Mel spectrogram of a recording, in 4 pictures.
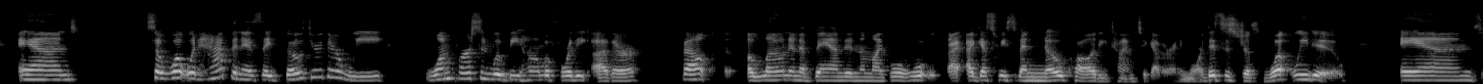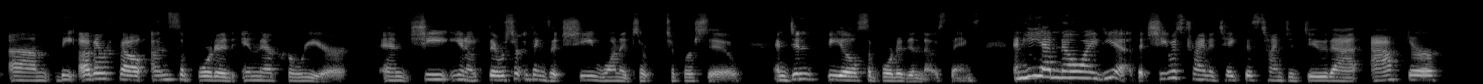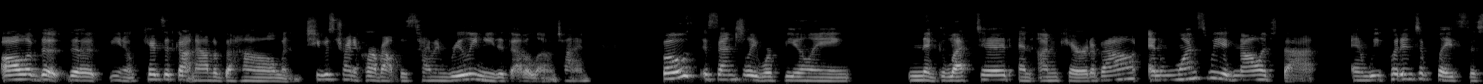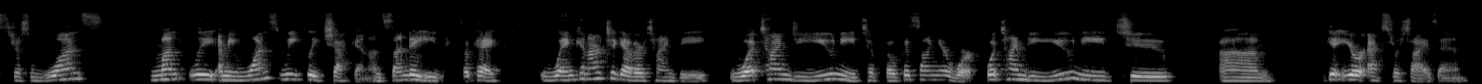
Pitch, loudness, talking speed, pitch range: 205 Hz, -29 LUFS, 175 wpm, 180-240 Hz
